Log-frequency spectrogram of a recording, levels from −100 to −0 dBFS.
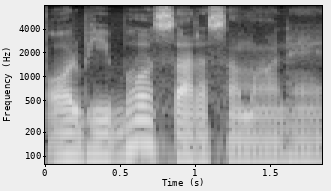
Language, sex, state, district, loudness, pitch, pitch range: Hindi, male, Chhattisgarh, Raipur, -18 LUFS, 85 Hz, 80-95 Hz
